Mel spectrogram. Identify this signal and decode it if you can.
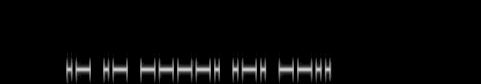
Morse code, heard as a keyed tone, about 25 wpm, 700 Hz. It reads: AA9RZ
